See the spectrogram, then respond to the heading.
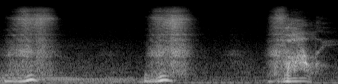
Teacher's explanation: notice the V teeth on the lower lip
